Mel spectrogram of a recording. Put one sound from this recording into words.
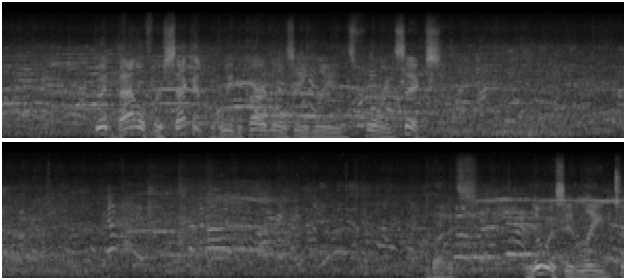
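A crowd of young people cheers and shouts nearby.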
